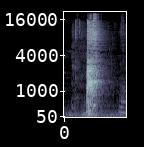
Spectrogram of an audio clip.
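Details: Single short, harsh, forceful dry hacking cough from a pet dog; owner asks what medicine to give.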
